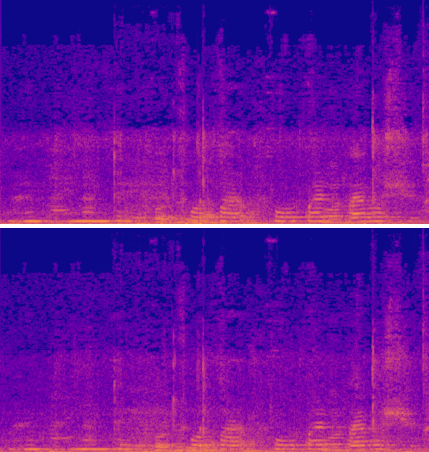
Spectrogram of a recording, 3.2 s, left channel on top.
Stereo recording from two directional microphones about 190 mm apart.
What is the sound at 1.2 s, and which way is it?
Speech, 55° left (ahead or behind).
